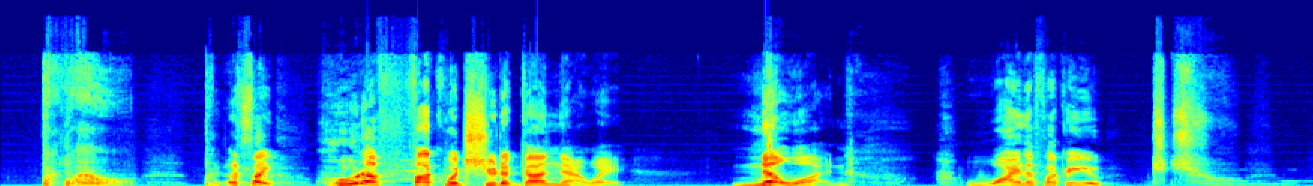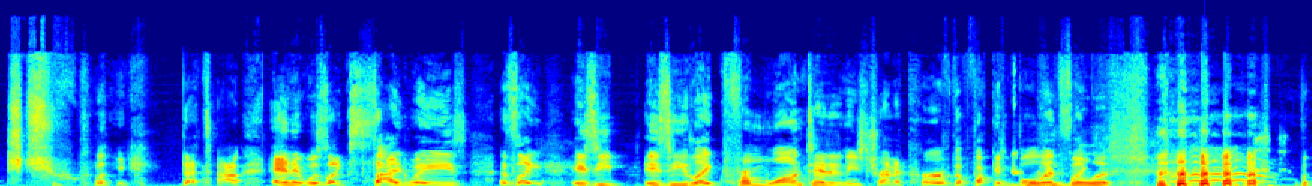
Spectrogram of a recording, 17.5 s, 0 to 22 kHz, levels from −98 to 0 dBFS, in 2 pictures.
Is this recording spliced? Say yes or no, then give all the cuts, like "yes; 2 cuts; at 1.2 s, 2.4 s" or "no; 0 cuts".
no; 0 cuts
